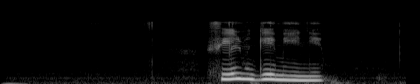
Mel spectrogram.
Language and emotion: Russian, neutral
